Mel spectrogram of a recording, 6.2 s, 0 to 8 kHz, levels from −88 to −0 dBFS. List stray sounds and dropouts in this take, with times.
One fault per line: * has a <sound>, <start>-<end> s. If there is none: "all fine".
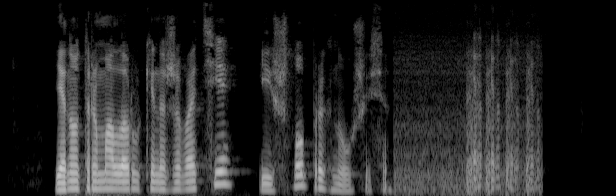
* has a laugh, 4.7-5.4 s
